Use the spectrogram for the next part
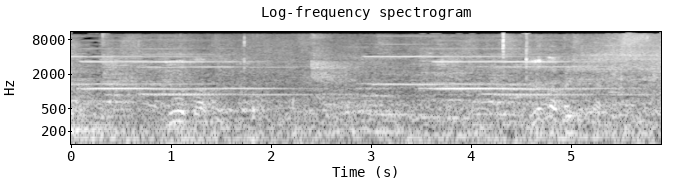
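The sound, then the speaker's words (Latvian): A parliament voting bell rings continuously for several seconds in a steady, high-pitched electric tone, called before a vote on a bill amending the state civil service law in first reading, while a low murmur of many voices carries on underneath. “Lūdzu atbalstīt pirmajā lasījumā. Paldies, lūdzu zvanu.”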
